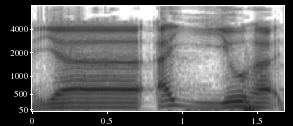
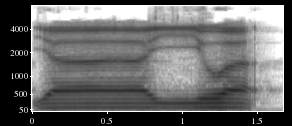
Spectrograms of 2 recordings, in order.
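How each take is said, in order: First: The doubled y is pressed with slight stress. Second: The doubled y is said with no stress. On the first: The speaker calls it right. "sedikit ditekan ketika membaca ya atau waw yang bertasydid" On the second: The speaker calls it wrong. "nggak ada tekanan, nggak ada naber lah"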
